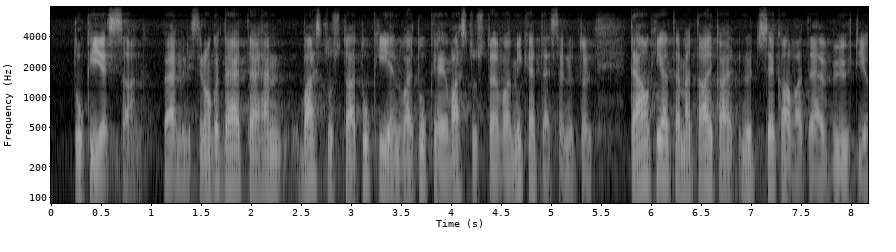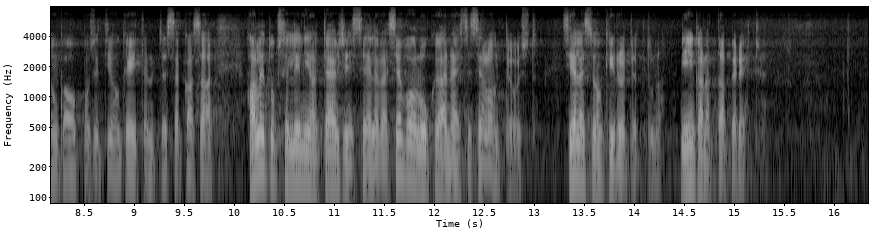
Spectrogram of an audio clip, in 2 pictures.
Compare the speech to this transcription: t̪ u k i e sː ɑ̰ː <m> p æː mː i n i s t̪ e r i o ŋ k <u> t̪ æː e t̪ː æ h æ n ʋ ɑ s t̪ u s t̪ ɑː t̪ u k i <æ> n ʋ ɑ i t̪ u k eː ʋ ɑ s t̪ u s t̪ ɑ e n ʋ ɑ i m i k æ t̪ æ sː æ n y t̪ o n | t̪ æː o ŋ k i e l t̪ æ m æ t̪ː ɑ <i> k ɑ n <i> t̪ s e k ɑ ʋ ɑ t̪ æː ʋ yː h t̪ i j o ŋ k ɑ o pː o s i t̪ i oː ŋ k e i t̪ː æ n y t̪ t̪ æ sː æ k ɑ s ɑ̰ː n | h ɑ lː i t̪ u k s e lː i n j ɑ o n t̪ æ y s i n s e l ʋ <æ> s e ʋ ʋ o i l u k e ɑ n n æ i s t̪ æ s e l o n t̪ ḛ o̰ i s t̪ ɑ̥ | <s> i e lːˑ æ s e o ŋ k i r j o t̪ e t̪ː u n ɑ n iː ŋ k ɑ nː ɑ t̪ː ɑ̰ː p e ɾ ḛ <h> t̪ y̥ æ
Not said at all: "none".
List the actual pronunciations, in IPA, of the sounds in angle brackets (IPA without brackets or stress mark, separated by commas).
n, o, e, i, y, æ, s, h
